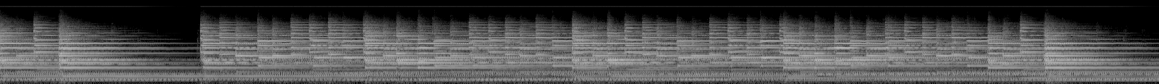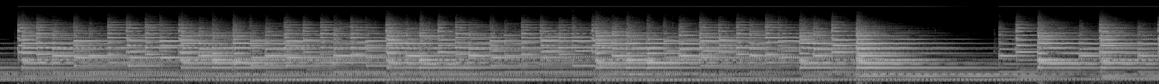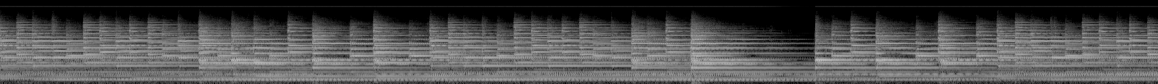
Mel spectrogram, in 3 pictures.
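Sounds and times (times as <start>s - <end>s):
five church bells ringing music in six-eight time: 0.0s - 34.7s.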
